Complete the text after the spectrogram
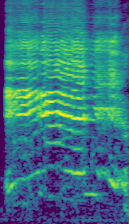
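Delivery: very high, shouted mock yelp; mock guitarist freaking out; weird freakout yelp. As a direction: squeal like a guitarist losing it. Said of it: "freaking out with this weird".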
